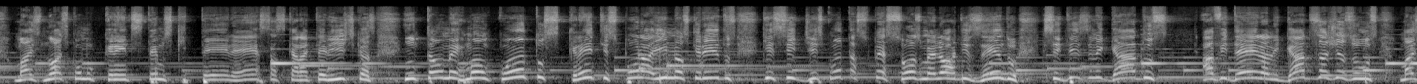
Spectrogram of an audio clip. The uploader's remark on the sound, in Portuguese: Gravado no culto de celebração da Igreja Bíblica Vida Eterna (IBVE).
